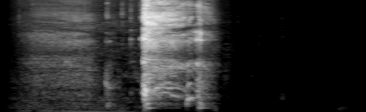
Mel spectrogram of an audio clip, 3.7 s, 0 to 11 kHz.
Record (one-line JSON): {"cough_length": "3.7 s", "cough_amplitude": 32768, "cough_signal_mean_std_ratio": 0.28, "survey_phase": "beta (2021-08-13 to 2022-03-07)", "age": "45-64", "gender": "Female", "wearing_mask": "No", "symptom_runny_or_blocked_nose": true, "smoker_status": "Never smoked", "respiratory_condition_asthma": false, "respiratory_condition_other": false, "recruitment_source": "Test and Trace", "submission_delay": "2 days", "covid_test_result": "Negative", "covid_test_method": "RT-qPCR"}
